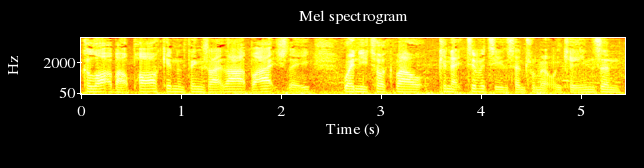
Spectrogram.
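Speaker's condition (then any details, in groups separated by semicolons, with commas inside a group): No condition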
